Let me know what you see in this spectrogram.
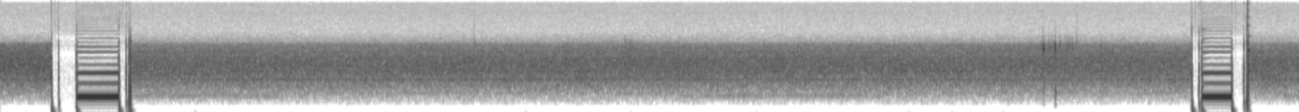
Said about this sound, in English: It's barely audible, but you can hear the ringtone of the call back to myself way off in the distance.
